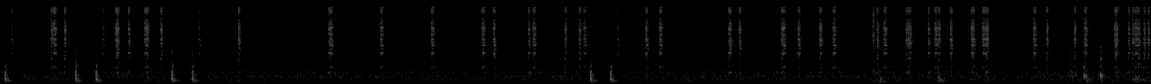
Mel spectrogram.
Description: my dice duo interface is making a ticking sound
